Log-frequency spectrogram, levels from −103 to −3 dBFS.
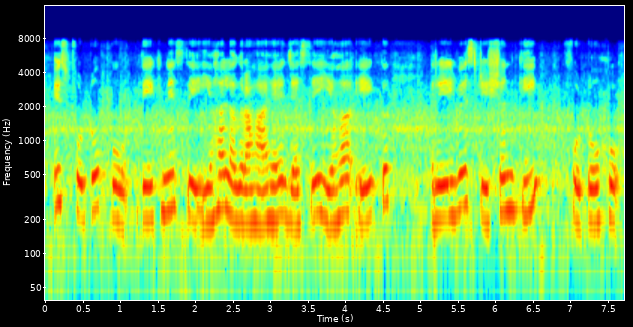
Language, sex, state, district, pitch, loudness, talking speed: Hindi, female, Bihar, Samastipur, 250 Hz, -23 LUFS, 140 wpm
